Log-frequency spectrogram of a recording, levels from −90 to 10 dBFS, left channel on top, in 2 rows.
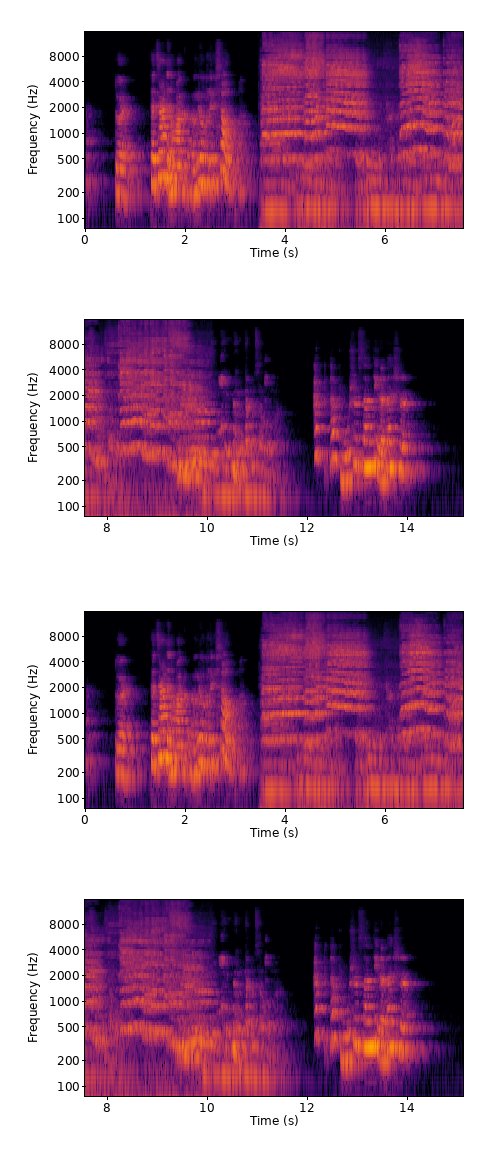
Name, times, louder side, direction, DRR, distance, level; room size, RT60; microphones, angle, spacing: voice 1, 0.6-0.9 1.3-3.1 10.2-10.6 12.1-14.0, equal, 35° left, -6 dB, 0.5 m, -24 dB
sound 1, 3.5-10.1, left 1 dB, 75° left, 1.1 m, -28 dB
voice 2, 3.5-8.5 9.3-11.5, left 1 dB, 5° left, -8 dB, 1.2 m, -36 dB
4.1 x 2.3 x 2.5 m, 0.90 s
head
